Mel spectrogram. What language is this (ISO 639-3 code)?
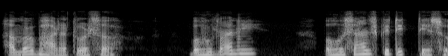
nep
